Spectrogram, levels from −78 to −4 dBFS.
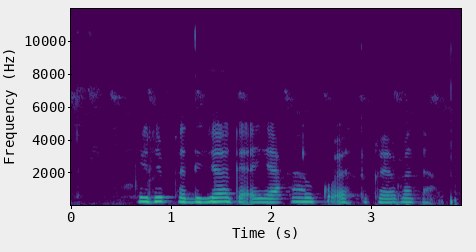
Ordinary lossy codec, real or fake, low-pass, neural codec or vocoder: none; fake; 10.8 kHz; vocoder, 44.1 kHz, 128 mel bands every 256 samples, BigVGAN v2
